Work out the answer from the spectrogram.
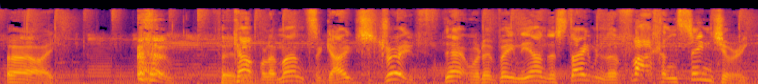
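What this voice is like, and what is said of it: Put-on Australian accent. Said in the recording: “Why do you do it in an Australian accent then?”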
